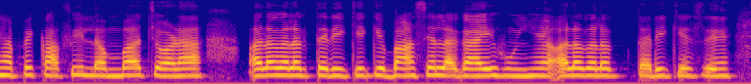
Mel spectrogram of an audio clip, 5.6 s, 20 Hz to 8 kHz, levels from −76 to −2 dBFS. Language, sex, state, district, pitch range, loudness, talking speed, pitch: Hindi, male, Jharkhand, Garhwa, 220-230 Hz, -13 LUFS, 170 wpm, 225 Hz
